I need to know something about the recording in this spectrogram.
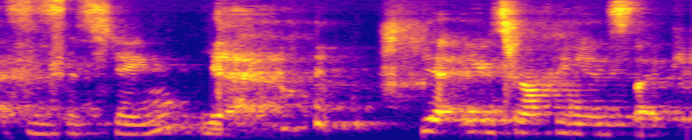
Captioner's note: laughs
